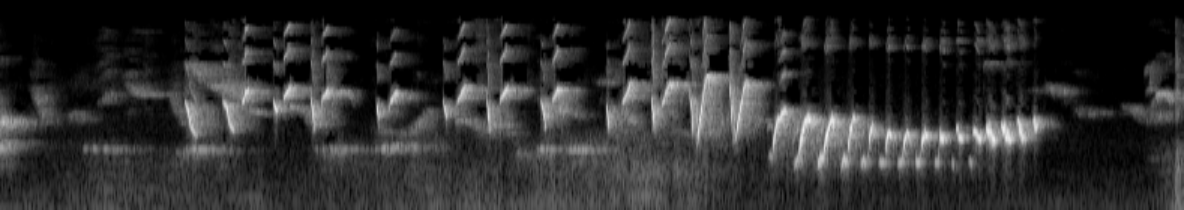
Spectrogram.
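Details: White-rumped shama singing, meant as training material for a stressed bird: rapid chains of sharp, ringing notes, speeding into a long accelerating trill of descending strokes that tails off lower before stopping.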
